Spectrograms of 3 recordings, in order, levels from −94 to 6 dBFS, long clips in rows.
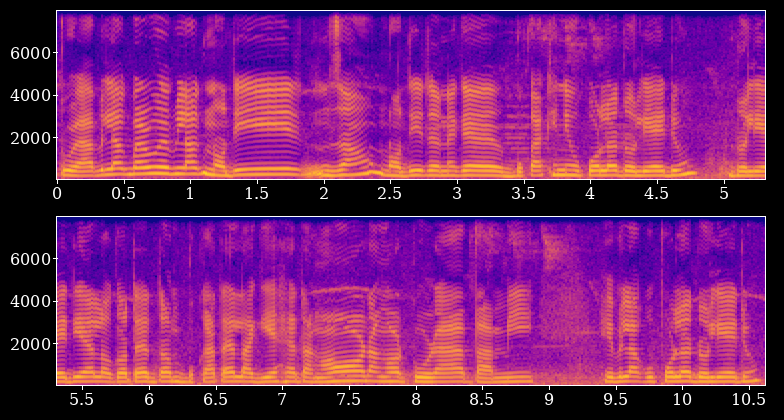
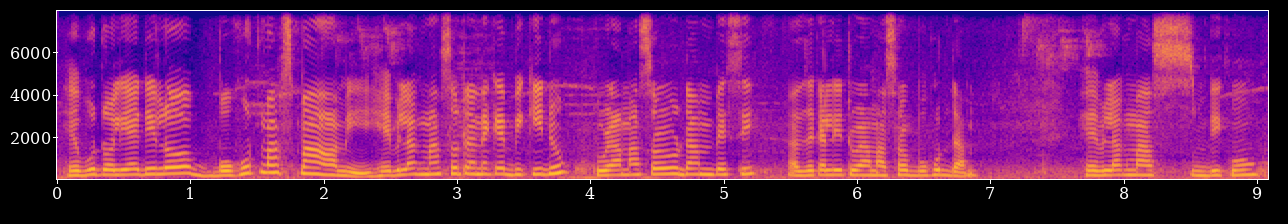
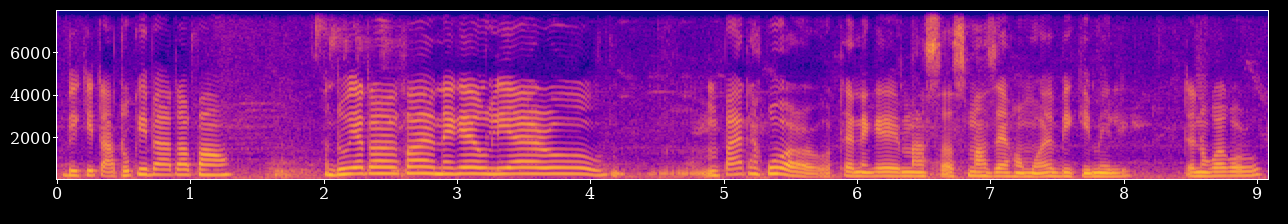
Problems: background sounds at intervals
